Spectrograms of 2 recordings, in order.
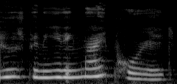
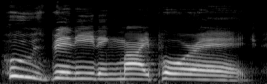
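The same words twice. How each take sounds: First: A soft, medium-pitched voice. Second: A big, deep, growling voice. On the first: "In her soft middle voice" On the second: "In his great big bear voice he growled"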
